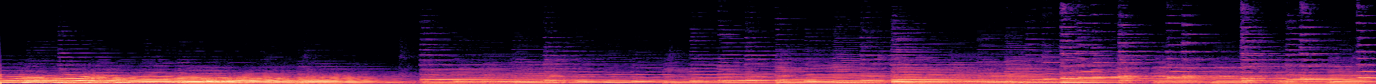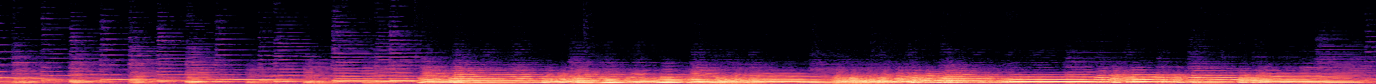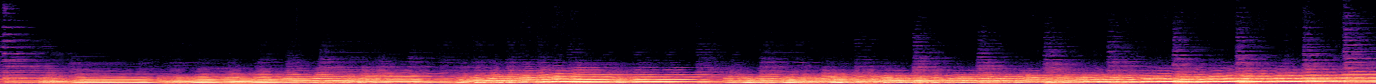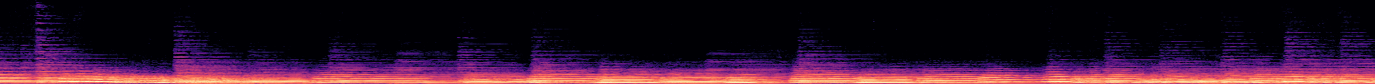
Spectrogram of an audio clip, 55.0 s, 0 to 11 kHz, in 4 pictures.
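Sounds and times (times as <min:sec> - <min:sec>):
baritone horn solo: 0:00.0 - 0:03.9, 0:17.8 - 0:55.0
piano accompaniment: 0:00.0 - 0:55.0.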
